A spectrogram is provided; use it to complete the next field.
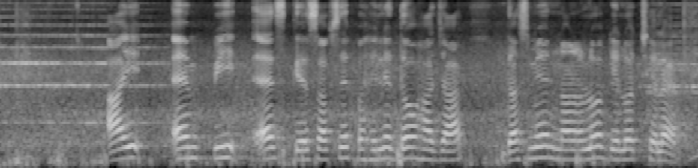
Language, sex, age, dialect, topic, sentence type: Maithili, male, 18-24, Angika, banking, statement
